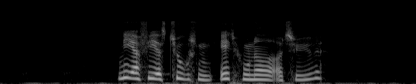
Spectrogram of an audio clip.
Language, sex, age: Danish, female, 25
